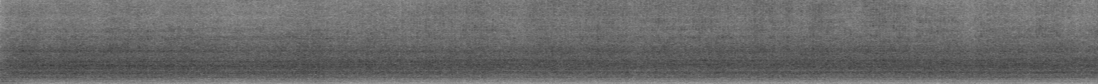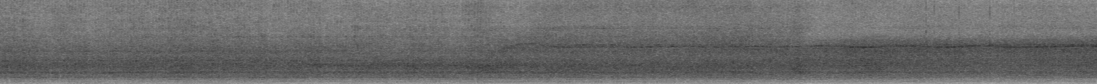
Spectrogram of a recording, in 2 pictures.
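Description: A steady, unchanging mechanical drone with a hiss over a low hum.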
